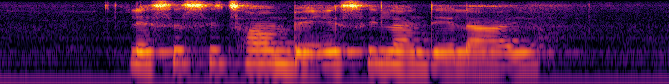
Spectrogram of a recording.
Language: Zulu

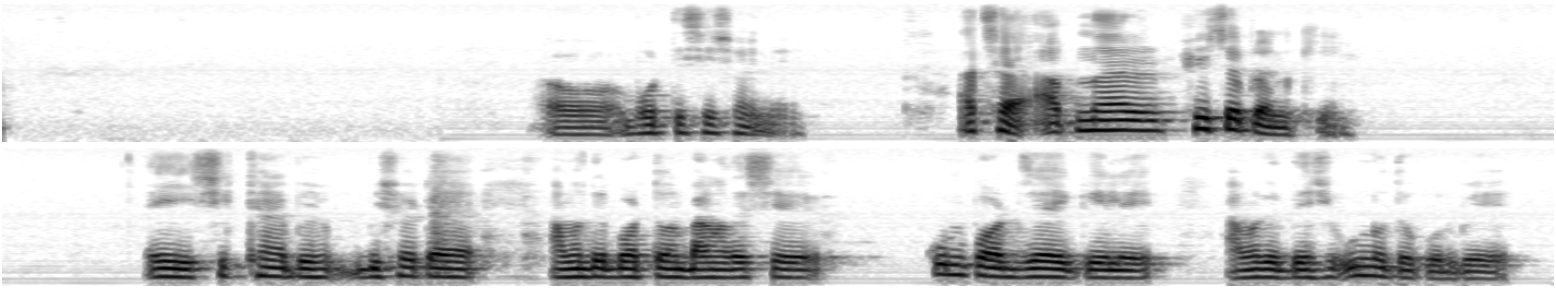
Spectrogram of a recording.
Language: Bangla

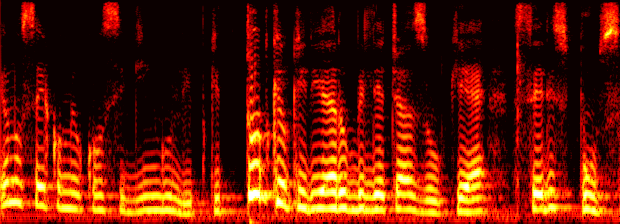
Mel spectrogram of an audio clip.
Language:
Portuguese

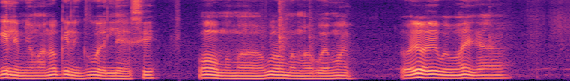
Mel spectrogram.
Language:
Esan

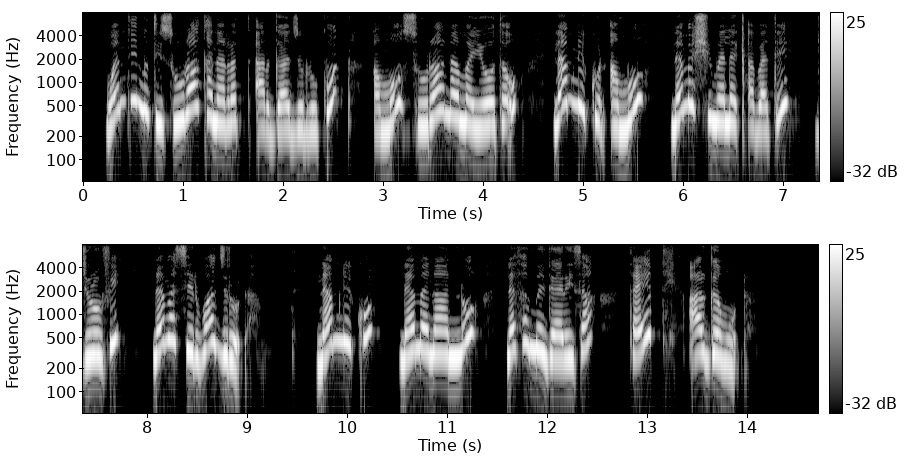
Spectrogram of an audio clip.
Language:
Oromo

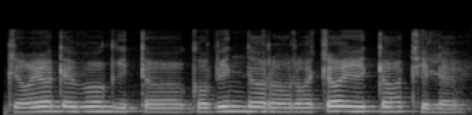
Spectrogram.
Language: Odia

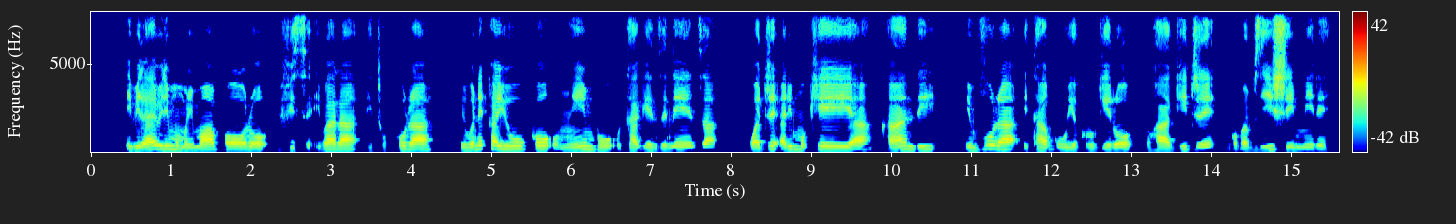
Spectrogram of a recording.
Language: Rundi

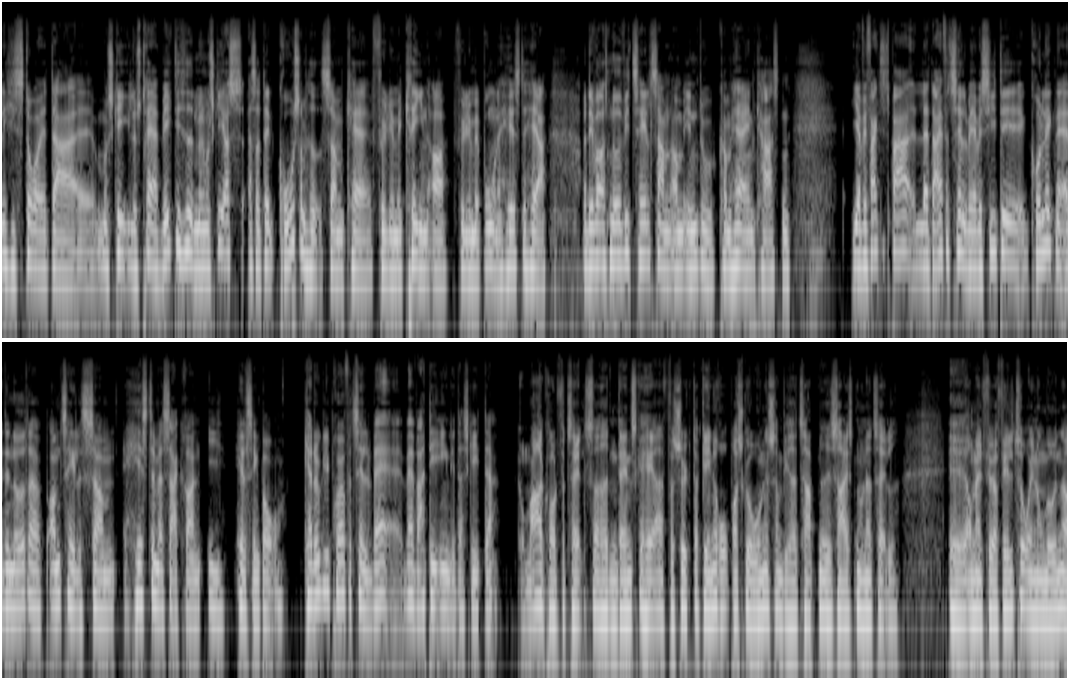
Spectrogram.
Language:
Danish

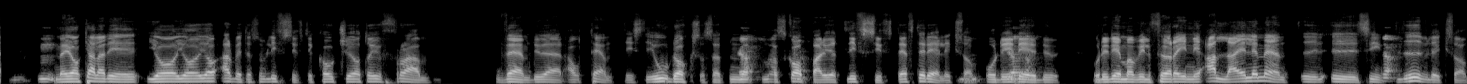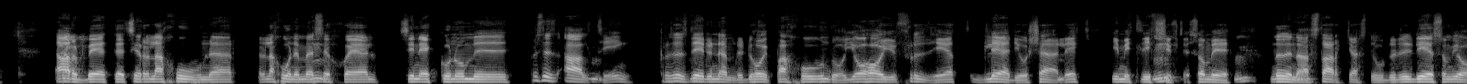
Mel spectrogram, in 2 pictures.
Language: Swedish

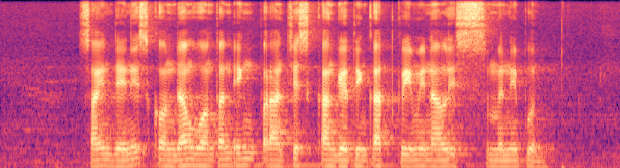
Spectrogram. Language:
Javanese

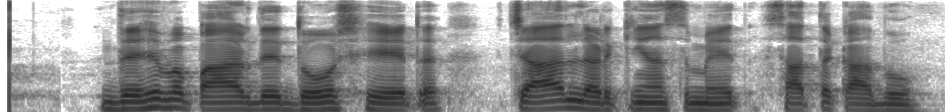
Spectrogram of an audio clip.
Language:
Punjabi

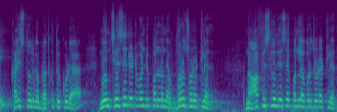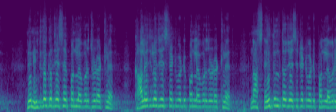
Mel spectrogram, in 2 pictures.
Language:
Telugu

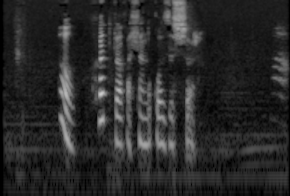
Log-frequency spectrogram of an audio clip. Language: Kabardian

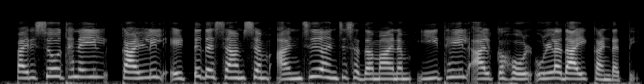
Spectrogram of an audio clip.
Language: Malayalam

